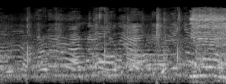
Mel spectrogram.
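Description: Chatter of a congregation, many voices talking and calling out at once and overlapping, with a few short sharp clicks among them.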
